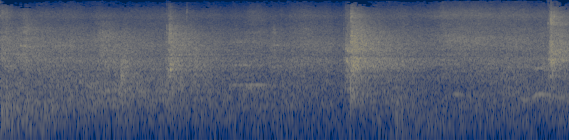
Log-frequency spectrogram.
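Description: Ice hockey play in a rink: steady scraping of skates on the ice, with three sharp hits of sticks and puck, the loudest about three and a half seconds in, echoing in the arena.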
